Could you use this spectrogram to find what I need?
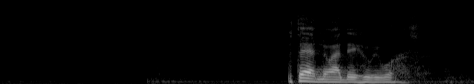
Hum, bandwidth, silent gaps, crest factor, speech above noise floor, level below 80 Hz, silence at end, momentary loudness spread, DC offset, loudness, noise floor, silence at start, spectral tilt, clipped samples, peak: none; 11 kHz; none; 24 dB; 50 dB; -70 dBFS; 0.6 s; 17 LU; under 0.1%; -31 LUFS; -81 dBFS; 2.9 s; -8 dB/octave; under 0.1%; -12 dBFS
